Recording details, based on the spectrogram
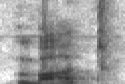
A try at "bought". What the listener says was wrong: So before I heard you say boat, like almost like you pronounced the U part, and actually the AU sounds like bought, just like that.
